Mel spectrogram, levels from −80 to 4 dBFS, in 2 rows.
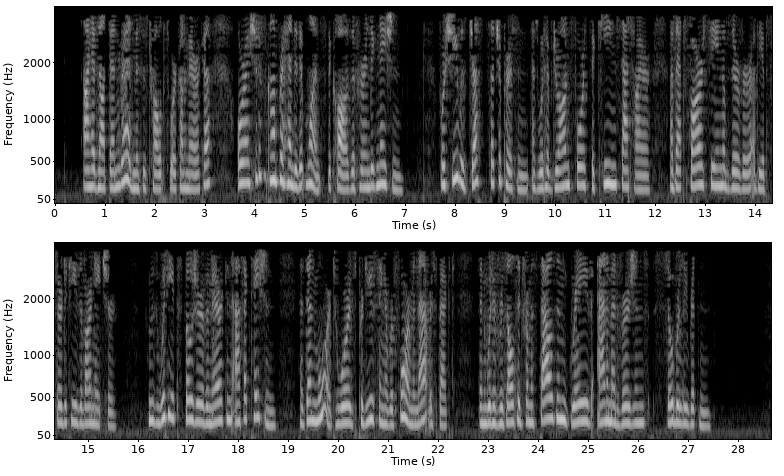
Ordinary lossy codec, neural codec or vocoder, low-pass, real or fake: MP3, 16 kbps; none; 3.6 kHz; real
